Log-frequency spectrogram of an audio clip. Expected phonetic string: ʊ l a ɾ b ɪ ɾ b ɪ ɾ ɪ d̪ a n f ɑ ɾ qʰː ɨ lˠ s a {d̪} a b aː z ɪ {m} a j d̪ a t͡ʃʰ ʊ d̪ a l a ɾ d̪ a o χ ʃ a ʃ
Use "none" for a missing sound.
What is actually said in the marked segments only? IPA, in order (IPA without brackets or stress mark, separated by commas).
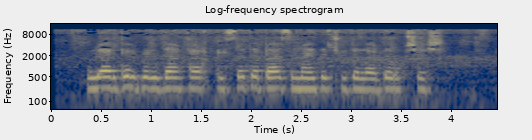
d̪, m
